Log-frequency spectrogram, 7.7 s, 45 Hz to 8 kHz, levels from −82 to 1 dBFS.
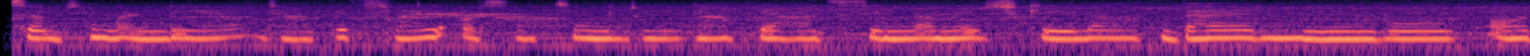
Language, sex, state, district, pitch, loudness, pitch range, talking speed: Hindi, female, Chhattisgarh, Balrampur, 230 Hz, -27 LUFS, 225-235 Hz, 95 wpm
